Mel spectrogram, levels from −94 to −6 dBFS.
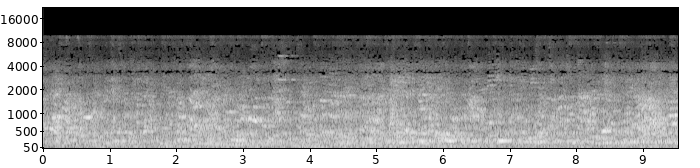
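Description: A recording of everyday sounds carrying AAC compression damage from start to finish: nothing exists above 9.7 kHz, so it sounds dull, and coding artefacts are plainly audible. A spectrogram shows a flat, hard ceiling at 9.7 kHz. The likely cause is AAC-LC encoding at a low bitrate, which fits about 32 kbps.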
